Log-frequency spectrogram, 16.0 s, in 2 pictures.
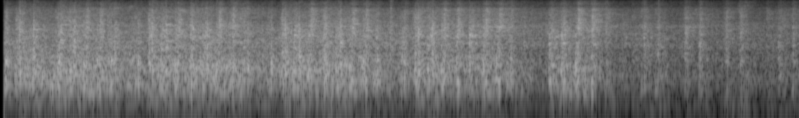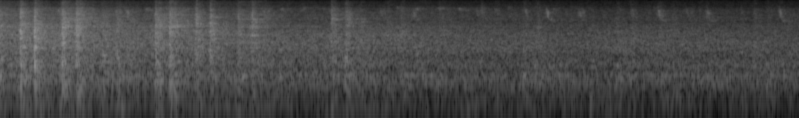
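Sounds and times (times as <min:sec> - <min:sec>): train wheels clacking on rails: 0:00.0 - 0:15.9.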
